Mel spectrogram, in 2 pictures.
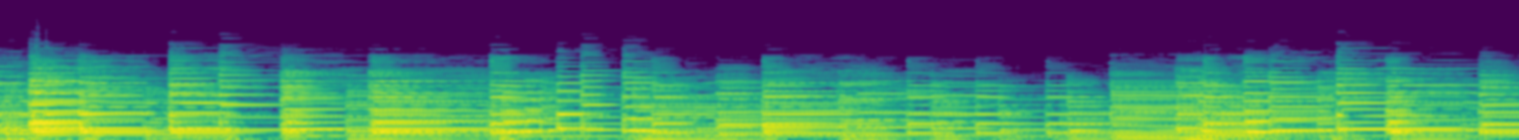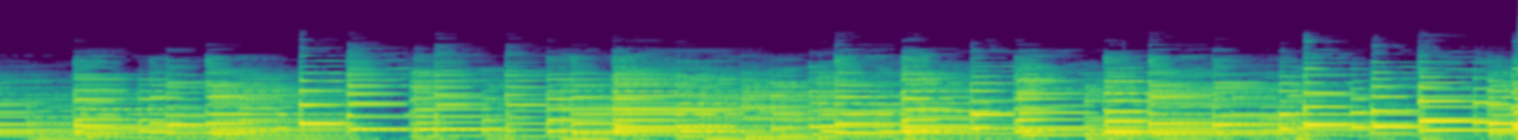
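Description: Piano music, many quick notes in succession over sustained lower notes.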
